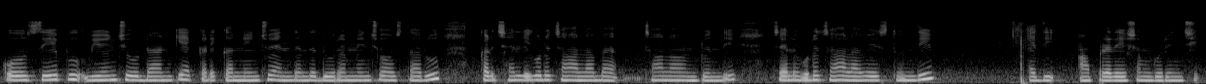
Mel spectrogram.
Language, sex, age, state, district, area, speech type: Telugu, female, 18-30, Andhra Pradesh, Kadapa, urban, spontaneous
